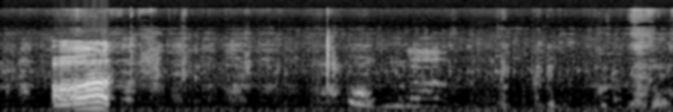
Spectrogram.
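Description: A goat gives one loud, nasal, quavering bleat, followed by faint murmurs and soft knocks.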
